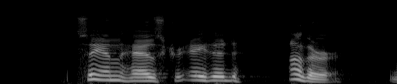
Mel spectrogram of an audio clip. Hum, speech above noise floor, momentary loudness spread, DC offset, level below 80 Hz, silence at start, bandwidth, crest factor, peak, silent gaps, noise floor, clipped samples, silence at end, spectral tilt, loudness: none; 49 dB; 8 LU; under 0.1%; -72 dBFS; 0.8 s; 11 kHz; 16 dB; -14 dBFS; none; -77 dBFS; under 0.1%; 0 s; -7 dB/octave; -29 LUFS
